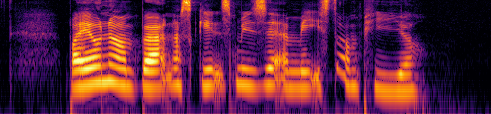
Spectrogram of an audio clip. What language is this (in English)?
Danish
